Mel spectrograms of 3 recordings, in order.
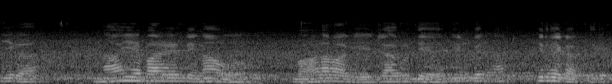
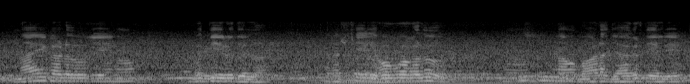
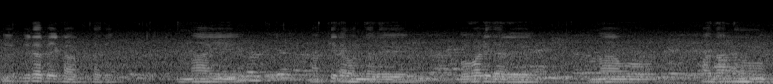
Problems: constant background noise, background conversations at intervals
